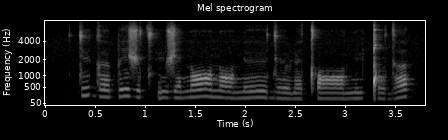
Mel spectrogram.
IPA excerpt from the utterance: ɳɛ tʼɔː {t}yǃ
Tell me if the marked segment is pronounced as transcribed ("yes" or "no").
no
